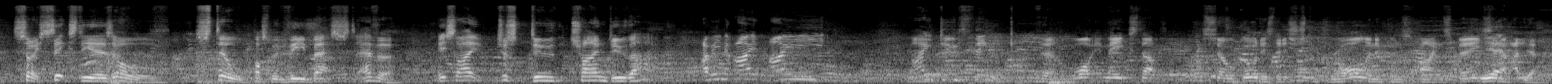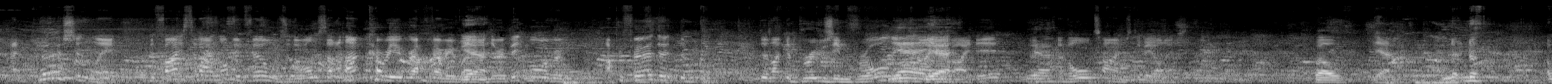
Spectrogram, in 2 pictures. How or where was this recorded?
busy venue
